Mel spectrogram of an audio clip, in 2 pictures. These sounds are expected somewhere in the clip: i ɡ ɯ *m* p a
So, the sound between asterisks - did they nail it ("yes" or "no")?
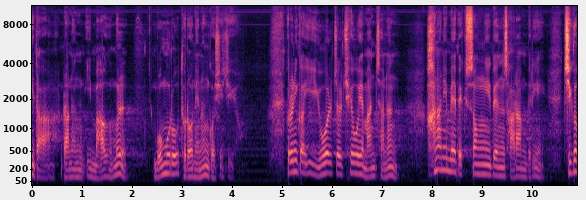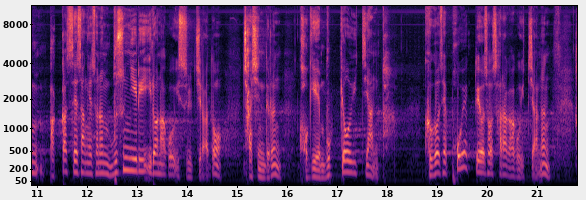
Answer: yes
